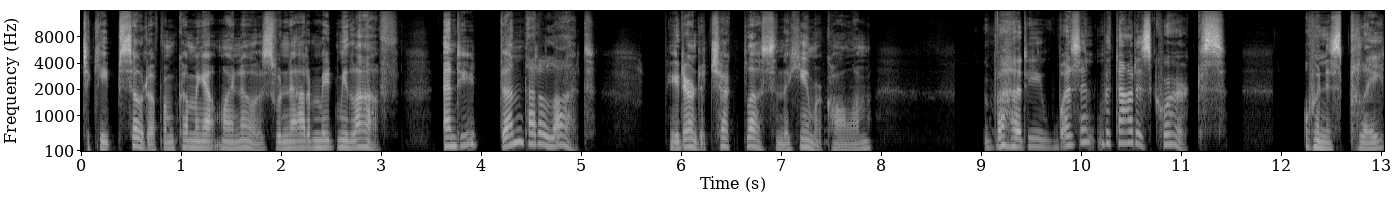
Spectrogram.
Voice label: Romance, 1st F:M, A First Date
